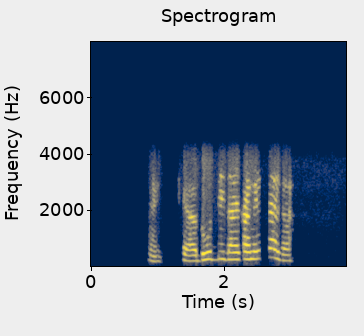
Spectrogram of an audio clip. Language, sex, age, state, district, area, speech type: Hindi, female, 45-60, Uttar Pradesh, Hardoi, rural, conversation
